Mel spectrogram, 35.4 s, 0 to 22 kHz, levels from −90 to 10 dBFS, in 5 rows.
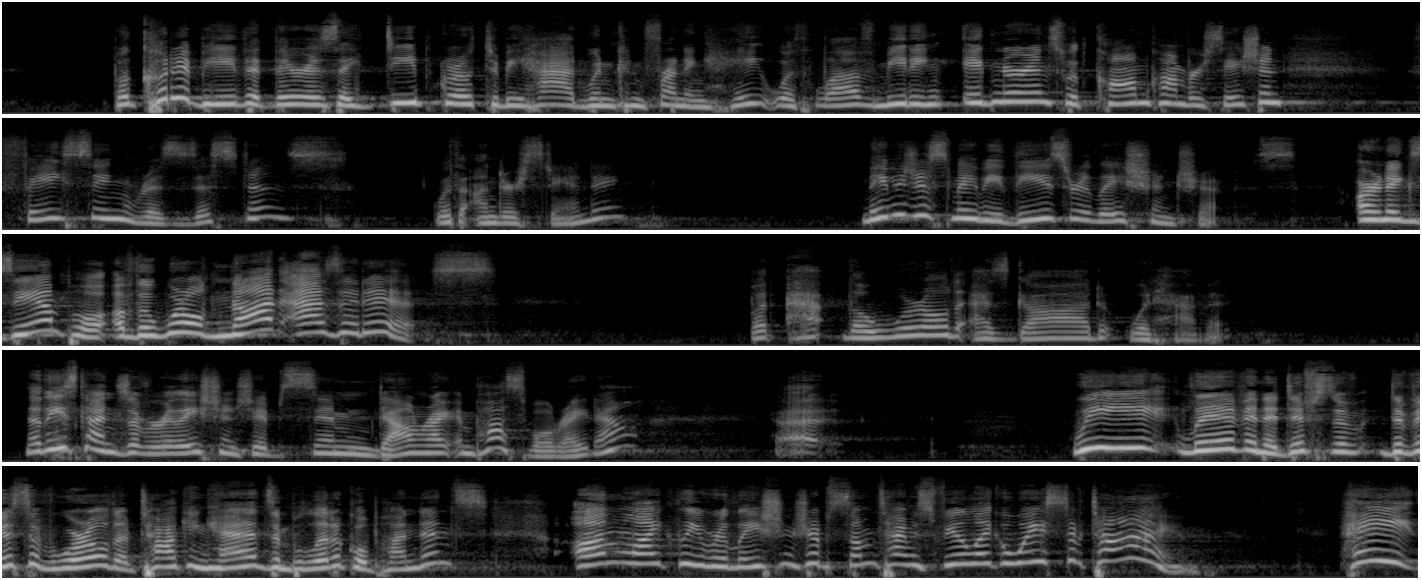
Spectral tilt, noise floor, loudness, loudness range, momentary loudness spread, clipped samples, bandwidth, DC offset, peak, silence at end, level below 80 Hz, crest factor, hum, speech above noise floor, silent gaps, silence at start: -4.5 dB/octave; -78 dBFS; -30 LUFS; 12 LU; 16 LU; under 0.1%; 13.5 kHz; under 0.1%; -12 dBFS; 0 s; -64 dBFS; 20 dB; none; 48 dB; none; 0.55 s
